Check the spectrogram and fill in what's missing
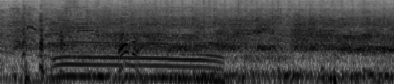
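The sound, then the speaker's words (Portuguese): A stadium crowd boos the Santos team, including Neymar, as they warm up on the pitch before a Copa do Brasil match between Coritiba and Santos. A long, low, droning jeer swells for a few seconds over a constant roar of crowd noise, then fades back into the general din. “Santos em campo pro trabalho de aquecimento, debaixo de vaias aí, o Neymar é ídolo, mas na hora do jogo isso fica de lado, né?”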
